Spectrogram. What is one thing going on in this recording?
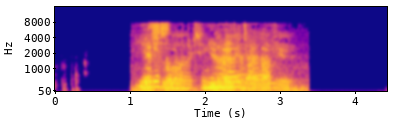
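A group of elderly people read aloud together over an online call.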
